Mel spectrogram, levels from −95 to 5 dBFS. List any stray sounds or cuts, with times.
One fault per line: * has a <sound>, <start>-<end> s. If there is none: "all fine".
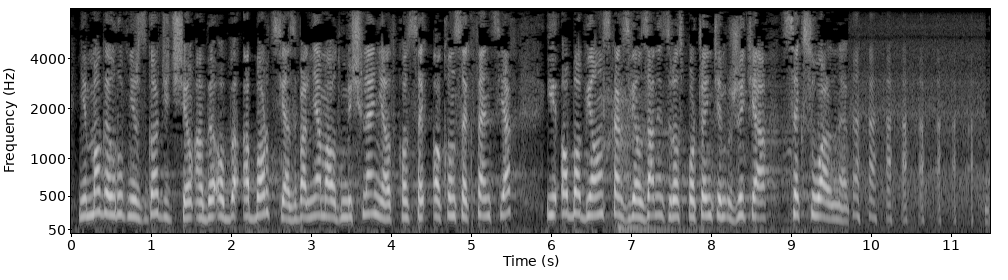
* has a laugh, 9.8-11.3 s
